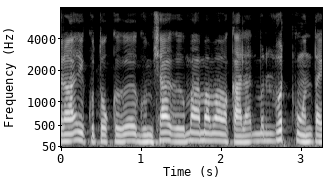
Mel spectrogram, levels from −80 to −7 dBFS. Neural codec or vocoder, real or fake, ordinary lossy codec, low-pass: none; real; none; 7.2 kHz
